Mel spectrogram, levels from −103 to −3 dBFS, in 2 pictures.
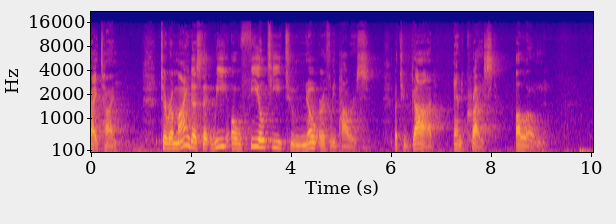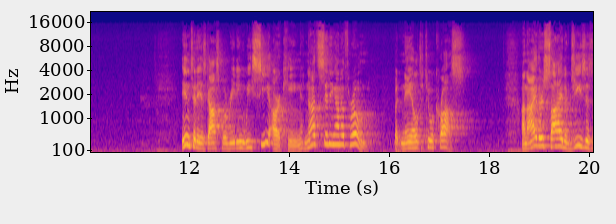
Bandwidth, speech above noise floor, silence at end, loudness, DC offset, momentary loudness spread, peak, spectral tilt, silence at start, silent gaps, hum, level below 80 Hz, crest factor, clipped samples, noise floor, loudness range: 16 kHz; 34 dB; 0 s; -26 LUFS; under 0.1%; 14 LU; -6 dBFS; -4.5 dB/octave; 0 s; none; none; -58 dBFS; 20 dB; under 0.1%; -60 dBFS; 8 LU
